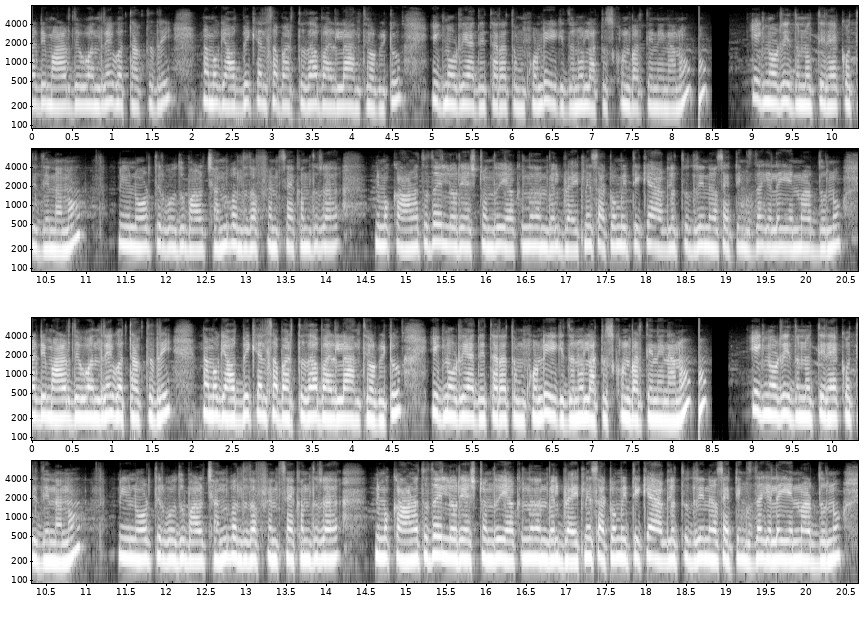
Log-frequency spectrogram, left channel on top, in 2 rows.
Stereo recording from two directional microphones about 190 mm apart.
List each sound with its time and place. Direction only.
0.3 s speech: 25° right (ahead or behind)
5.1 s speech: 10° right (ahead or behind)
5.4 s speech: 20° right (ahead or behind)
9.1 s speech: 5° right (ahead or behind)
10.7 s speech: centre (ahead or behind); by 20.2 s 15° right (ahead or behind)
